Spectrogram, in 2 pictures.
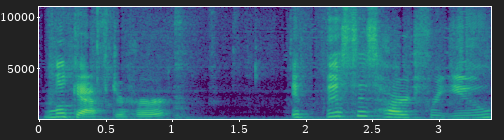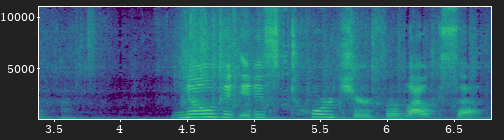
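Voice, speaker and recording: A woman voicing a wise, gentle old man in a storybook, speaking in a grave, formal and measured way. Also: high-pitched, very animated, a little hiss or hum, pitched above the performer's own voice, full character voice. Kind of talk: storybook read aloud.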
